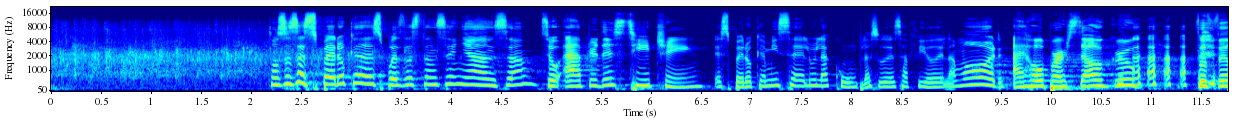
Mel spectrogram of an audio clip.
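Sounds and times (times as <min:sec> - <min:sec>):
audience applause to God: 0:00.0 - 0:03.1
speech: 0:02.2 - 0:11.7
laughter: 0:10.7 - 0:11.7.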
